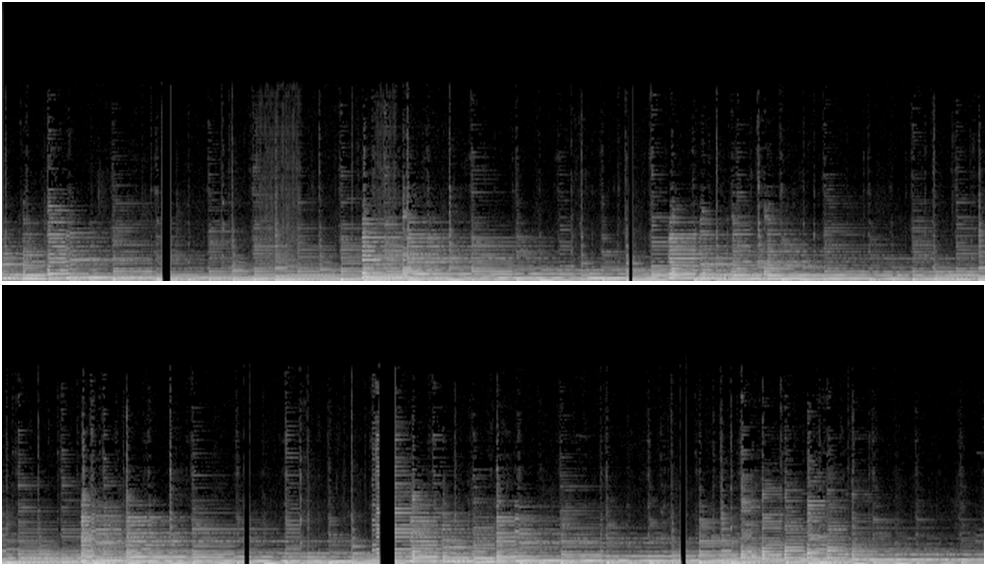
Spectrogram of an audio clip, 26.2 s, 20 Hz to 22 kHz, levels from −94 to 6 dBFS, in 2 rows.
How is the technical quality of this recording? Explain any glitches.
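The recording has two kinds of glitch: repeated dropouts and a stretch of interference noise.

Bluetooth stall: the sound cuts to silence and resumes at 2.12 s (123 ms), 8.35 s (56 ms), 16.33 s (66 ms), 18.13 s (205 ms) and 22.14 s (77 ms), likely because interference emptied the headphones' buffer.

Computer activity noise: from 2.91 to 5.96 s a buzz pulsing near 70 Hz sits about 30 dB below the signal, as processor, graphics card or mouse activity disturbs the shared audio ground.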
